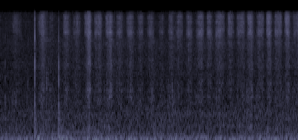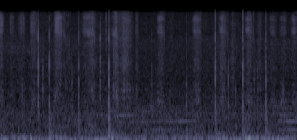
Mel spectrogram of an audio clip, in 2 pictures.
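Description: A blue wax crayon is rubbed in small circular strokes on a flat, solid white paper sheet in a sketchbook to fill in colour, while the other hand steadies the paper. A soft, continuous scratchy rubbing runs steadily throughout, with faint brief ticks over a low, muffled base.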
